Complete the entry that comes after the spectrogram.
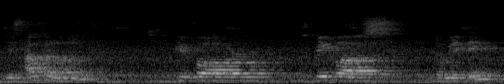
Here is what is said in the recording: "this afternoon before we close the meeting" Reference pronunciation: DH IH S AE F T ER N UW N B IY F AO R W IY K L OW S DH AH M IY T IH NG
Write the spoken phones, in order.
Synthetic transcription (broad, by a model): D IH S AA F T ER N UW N B IY F AO R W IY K W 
